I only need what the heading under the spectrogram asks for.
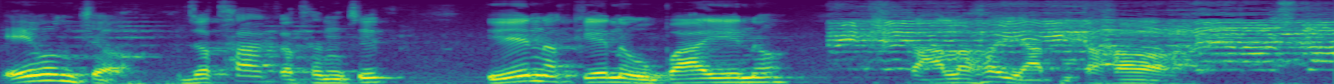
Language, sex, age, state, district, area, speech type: Sanskrit, male, 45-60, Odisha, Cuttack, rural, spontaneous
